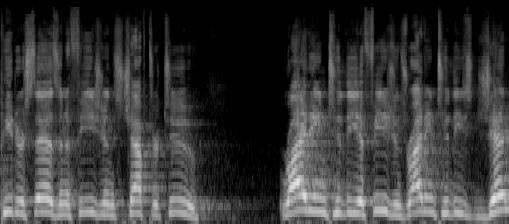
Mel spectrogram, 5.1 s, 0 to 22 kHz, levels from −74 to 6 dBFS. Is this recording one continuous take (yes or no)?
yes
